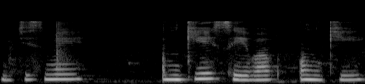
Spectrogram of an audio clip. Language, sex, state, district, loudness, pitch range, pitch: Hindi, female, Bihar, Begusarai, -29 LUFS, 215-235 Hz, 220 Hz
